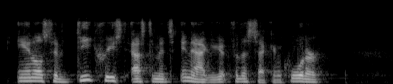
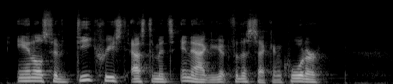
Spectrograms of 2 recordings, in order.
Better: second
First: garbled, watery; badly; nothing above 7.5 kHz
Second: none

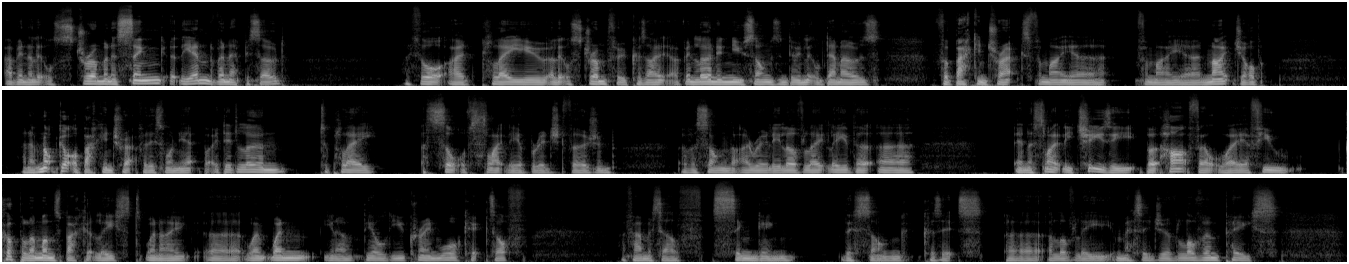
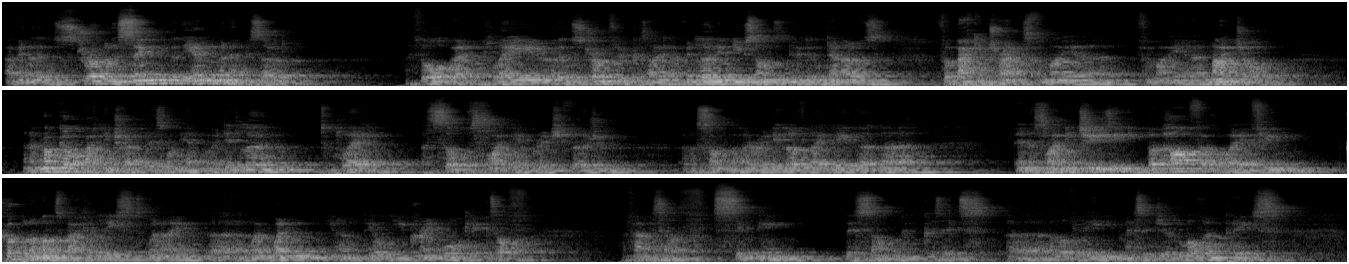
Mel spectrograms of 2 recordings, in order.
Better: first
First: none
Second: room echo; noticeable; dies away in 1.2 s // off-mic speech; far

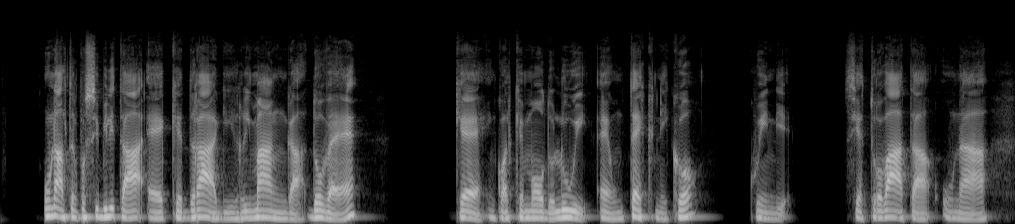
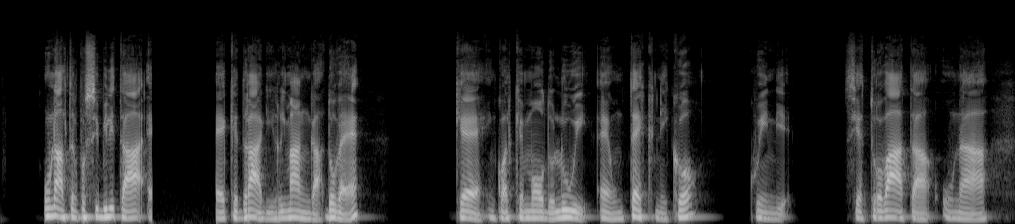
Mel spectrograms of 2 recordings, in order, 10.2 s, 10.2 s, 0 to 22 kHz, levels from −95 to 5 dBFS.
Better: first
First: none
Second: audio freezing; at 1.5 s for 0.5 s

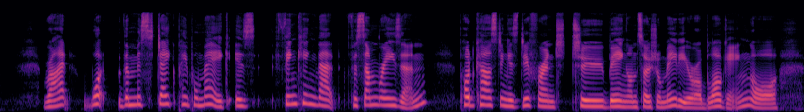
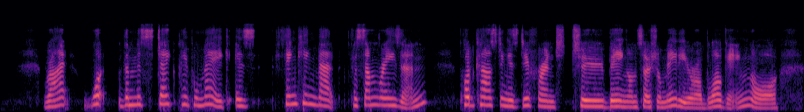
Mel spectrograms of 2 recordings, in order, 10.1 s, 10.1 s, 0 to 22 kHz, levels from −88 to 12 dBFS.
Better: first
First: none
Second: garbled, watery; badly; nothing above 7.5 kHz

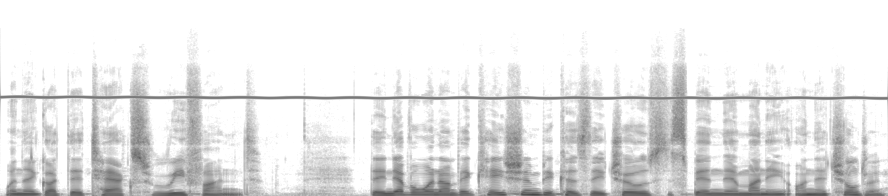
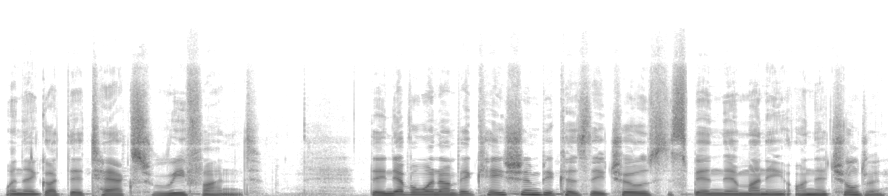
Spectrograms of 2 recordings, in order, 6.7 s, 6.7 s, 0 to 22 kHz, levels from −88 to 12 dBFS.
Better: second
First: high-pitched whine; loud; throughout; 11 kHz, 7 dB below the speech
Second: none

